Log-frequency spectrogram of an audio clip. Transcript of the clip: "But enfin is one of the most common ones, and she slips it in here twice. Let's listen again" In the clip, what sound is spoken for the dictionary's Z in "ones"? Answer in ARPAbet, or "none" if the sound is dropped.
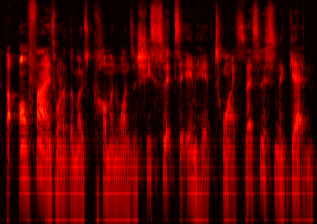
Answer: Z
